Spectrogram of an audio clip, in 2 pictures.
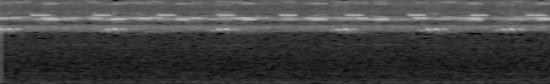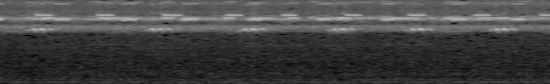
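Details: Crickets and other nocturnal callers on a humid Midwestern summer night, steady high pulsed chirping repeating roughly twice a second over a quiet background.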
